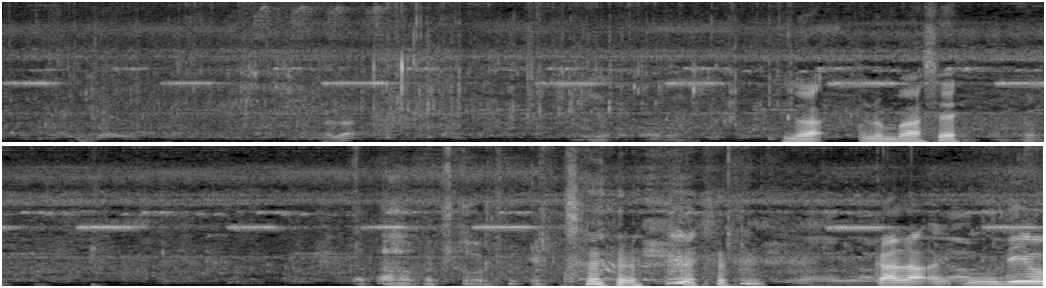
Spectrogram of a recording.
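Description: Water splashes and sloshes around a wader.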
